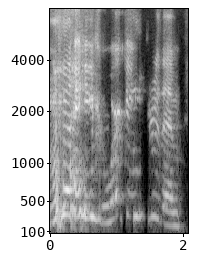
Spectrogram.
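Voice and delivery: ordinary delivery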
